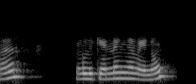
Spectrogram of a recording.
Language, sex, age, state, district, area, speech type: Tamil, female, 18-30, Tamil Nadu, Erode, urban, conversation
